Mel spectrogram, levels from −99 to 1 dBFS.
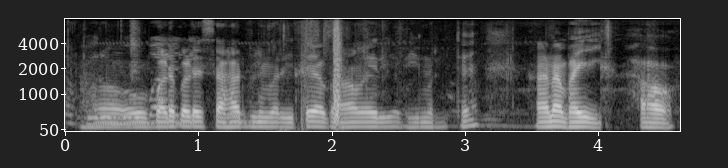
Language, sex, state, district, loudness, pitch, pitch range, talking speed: Chhattisgarhi, male, Chhattisgarh, Bilaspur, -28 LUFS, 125 Hz, 120-135 Hz, 220 wpm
